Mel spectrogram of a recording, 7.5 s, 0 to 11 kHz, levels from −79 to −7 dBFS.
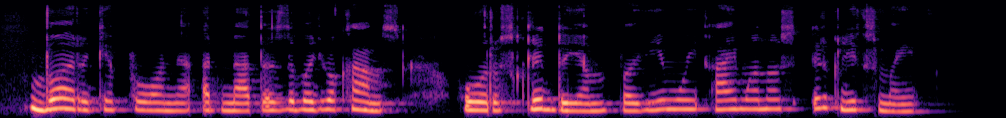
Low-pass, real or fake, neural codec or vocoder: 9.9 kHz; real; none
